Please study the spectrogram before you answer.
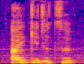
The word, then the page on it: aikijutsu: native Japanese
